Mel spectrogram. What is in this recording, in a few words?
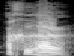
"axw har", apatani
